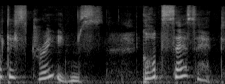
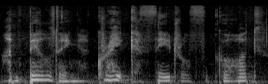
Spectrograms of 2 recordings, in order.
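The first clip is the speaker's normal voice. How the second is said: softer, reverent whisper; awed whisper; 5 semitones lower, 6 dB quieter than usual. A narrator's reading. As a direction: breathe it with wonder. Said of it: "And he exclaimed".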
